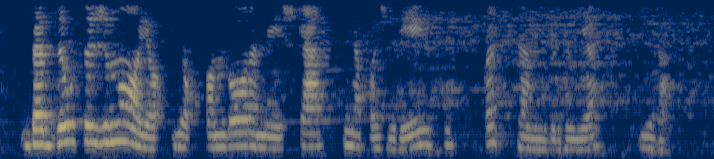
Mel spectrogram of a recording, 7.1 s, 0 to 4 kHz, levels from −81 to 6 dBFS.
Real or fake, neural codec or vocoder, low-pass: real; none; 3.6 kHz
